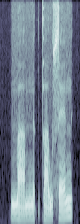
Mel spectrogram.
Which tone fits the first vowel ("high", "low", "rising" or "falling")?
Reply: low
